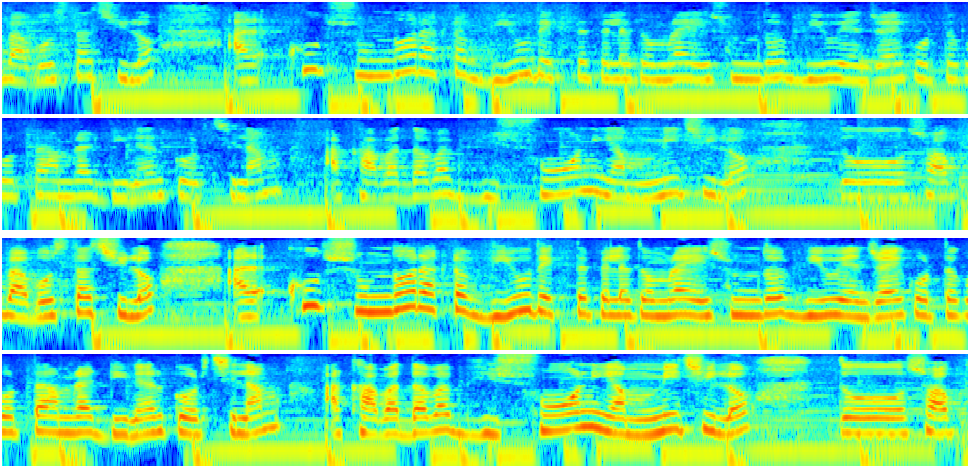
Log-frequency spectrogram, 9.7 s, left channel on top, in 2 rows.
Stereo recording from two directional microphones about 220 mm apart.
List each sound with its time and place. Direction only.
0.0 s a woman's voice: 40° right (ahead or behind)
